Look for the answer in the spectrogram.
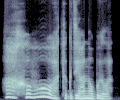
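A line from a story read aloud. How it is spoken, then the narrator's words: Drawling. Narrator (Russian): протянула я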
